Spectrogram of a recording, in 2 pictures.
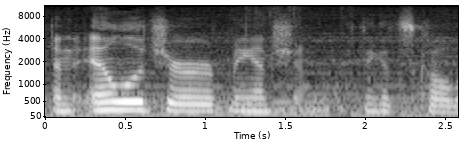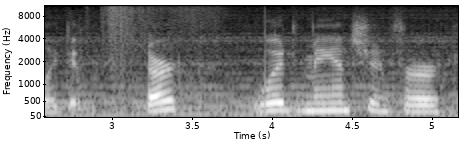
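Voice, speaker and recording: Woman streamer just chatting, kinda slow n scattered, swears a bit, soft music in the back. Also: mid-range voice, steady tone, low-quality recording. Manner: scattered, easily distracted, swears casually. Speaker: streamer and host of a dramatic reading series. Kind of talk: casual, rambling livestream chat while playing a game.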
